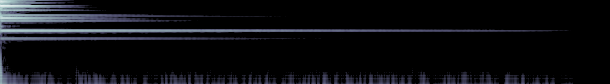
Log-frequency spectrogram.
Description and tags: Triangle hard open sound
idiophone, percussion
